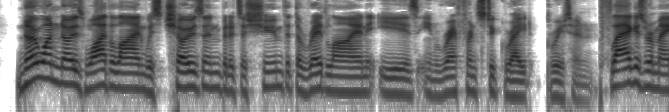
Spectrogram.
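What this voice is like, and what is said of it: Usual voice. Nothing is said of it.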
